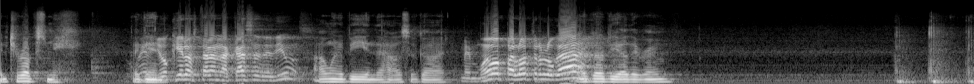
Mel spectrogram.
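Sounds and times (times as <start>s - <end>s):
speech: 0.0s - 6.8s
heavy aggressive stomping footsteps with scuffing: 8.9s - 9.7s.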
